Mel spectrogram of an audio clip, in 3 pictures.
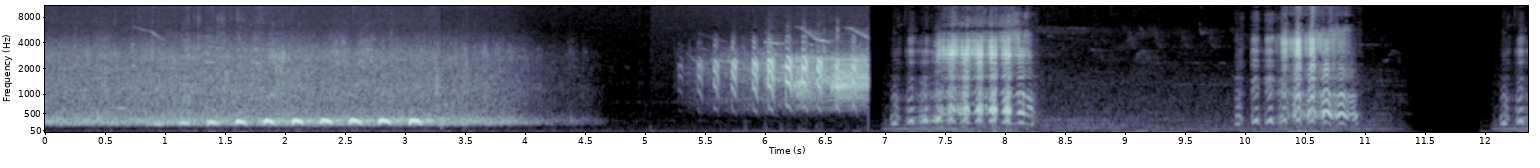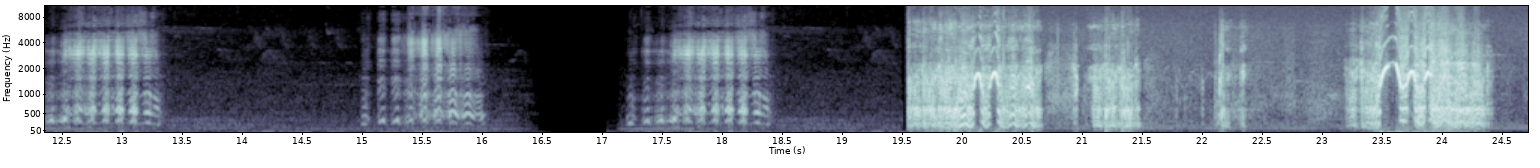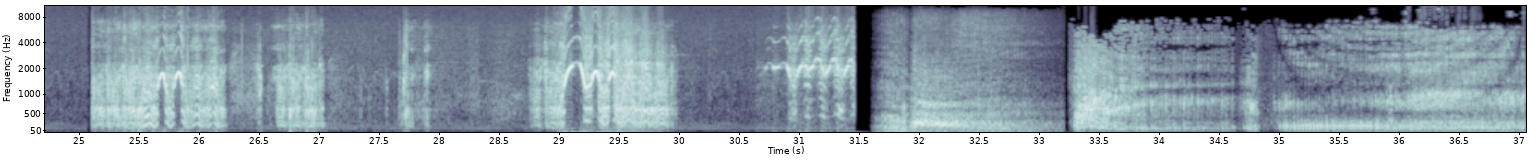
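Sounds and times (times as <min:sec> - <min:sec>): farm animal bleating: 0:07.1 - 0:08.3, 0:09.9 - 0:11.0, 0:12.2 - 0:13.4, 0:15.0 - 0:16.1, 0:17.2 - 0:18.5, 0:19.6 - 0:24.4, 0:25.1 - 0:30.0, 0:30.7 - 0:31.5.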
